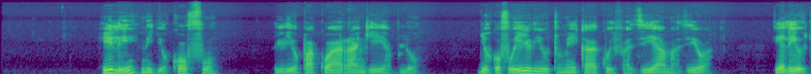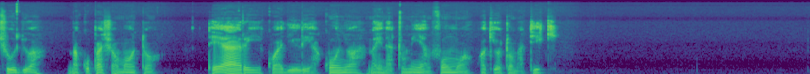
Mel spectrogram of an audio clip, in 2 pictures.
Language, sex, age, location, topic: Swahili, male, 25-35, Dar es Salaam, finance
